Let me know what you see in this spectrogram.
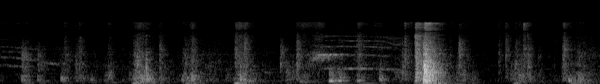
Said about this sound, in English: Let me just close the door.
